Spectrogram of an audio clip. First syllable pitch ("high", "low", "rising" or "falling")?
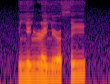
high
